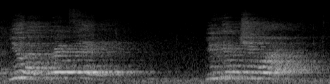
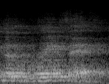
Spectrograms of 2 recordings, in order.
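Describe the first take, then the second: First: Jesus praising her. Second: Said in the usual way. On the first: Retold or imitated. Jesus praising the Canaanite woman's faith, exultant. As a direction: proclaim it like a blessing.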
